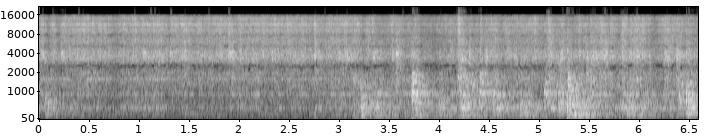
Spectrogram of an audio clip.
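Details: Cumberland 7.5 hp granulator, 12x12 cutting chamber, grinding PVC (Schedule 40 pipe, P-trap, fittings): dense crackling crunch with irregular hard chatter over a steady motor; cutting cleanly, normal operation.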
